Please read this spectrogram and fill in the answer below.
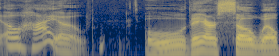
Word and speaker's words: Ai: But, Grant, there's one place that beats all of them, and it's called Ohio, and that's spelled A-I. It has about 600 people there, and it's Ohio.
